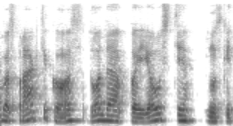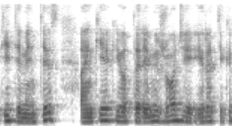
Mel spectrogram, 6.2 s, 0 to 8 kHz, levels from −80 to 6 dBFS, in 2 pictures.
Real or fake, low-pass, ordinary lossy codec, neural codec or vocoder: real; 7.2 kHz; MP3, 64 kbps; none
